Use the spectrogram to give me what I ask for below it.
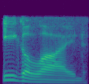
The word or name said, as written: eagle-eyed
